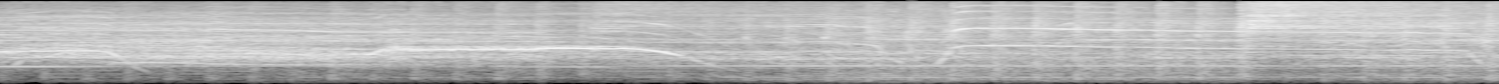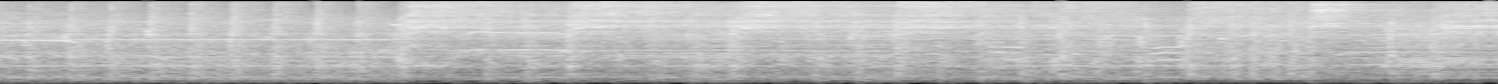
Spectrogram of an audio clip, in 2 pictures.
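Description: Live rock band starting a song through a concert PA: drum kit and guitars. Audience members scream over it in the first few seconds, and the full band comes in more loudly about six seconds in.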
